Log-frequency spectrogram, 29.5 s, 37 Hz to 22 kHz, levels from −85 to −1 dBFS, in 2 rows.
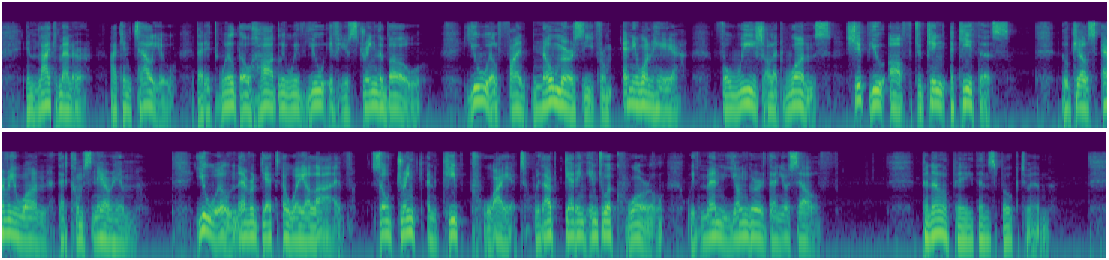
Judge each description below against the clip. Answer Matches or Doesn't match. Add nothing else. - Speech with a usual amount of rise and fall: Matches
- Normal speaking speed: Matches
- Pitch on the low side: Matches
